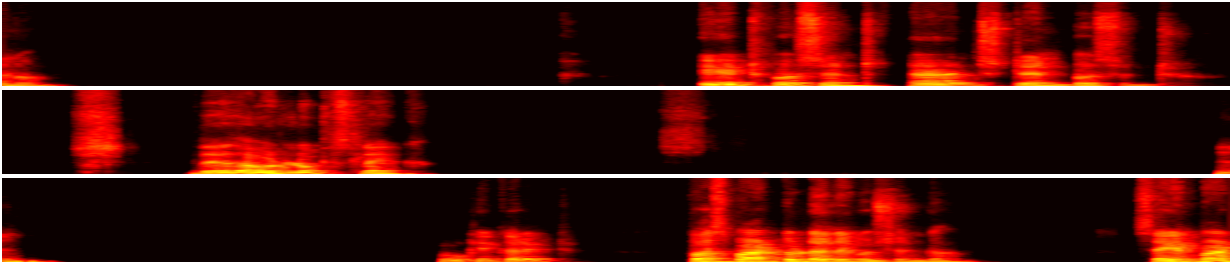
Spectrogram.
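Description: A man speaks calmly into a close microphone, explaining with pauses.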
